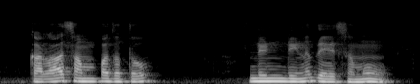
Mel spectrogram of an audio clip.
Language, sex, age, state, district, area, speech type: Telugu, male, 30-45, Telangana, Peddapalli, rural, spontaneous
